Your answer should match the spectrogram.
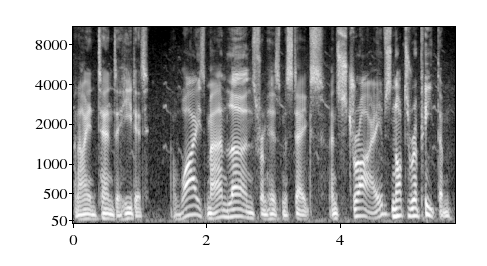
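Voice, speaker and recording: Eloquent, expressive wizard. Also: male voice, low-pitched, a little hiss or hum, heavily acted. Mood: solemn resolve. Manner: measured, florid, theatrical phrasing. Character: earnest, eloquent male wizard, warmly witty and theatrical. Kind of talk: video game cutscene acting.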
